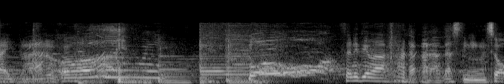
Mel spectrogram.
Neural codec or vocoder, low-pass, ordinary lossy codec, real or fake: codec, 24 kHz, 0.9 kbps, WavTokenizer, medium music audio release; 7.2 kHz; none; fake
